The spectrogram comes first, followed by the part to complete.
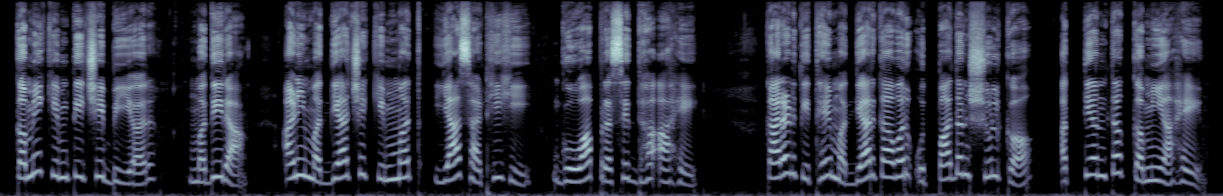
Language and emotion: Marathi, neutral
